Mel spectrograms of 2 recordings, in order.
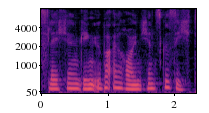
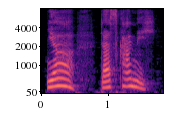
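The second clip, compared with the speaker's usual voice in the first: higher, louder, eager; pleased child; 4 semitones higher, 8 dB louder than usual. A narrator's reading. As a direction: answer keenly, with confidence. Child delighted it can do it. (freudig wie ein Kind)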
